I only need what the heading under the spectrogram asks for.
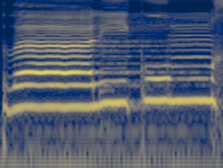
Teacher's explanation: dzal, jangan mantul, ujung lidah ketemu ujung gigi, alirin suaranya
